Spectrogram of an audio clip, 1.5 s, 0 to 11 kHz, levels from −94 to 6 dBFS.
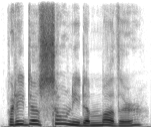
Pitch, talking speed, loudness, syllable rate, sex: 225 Hz, 280 wpm, -15 LUFS, 5.9 syllables/s, male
